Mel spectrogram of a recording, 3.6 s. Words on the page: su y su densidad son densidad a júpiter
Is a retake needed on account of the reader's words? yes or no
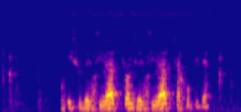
no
